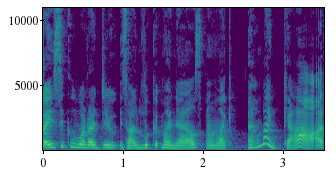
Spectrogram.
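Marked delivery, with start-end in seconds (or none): 2.6-3.5 put-on teenage valley girl voice. Explaining a voice-acting trick, the speaker demonstrates the Valley Girl voice. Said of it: "So for Valley Girl".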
